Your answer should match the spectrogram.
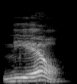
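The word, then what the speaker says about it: Niele: Dame women's basketball team's first name is pronounced Neel ask Brian how to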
